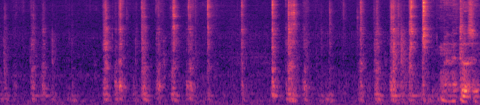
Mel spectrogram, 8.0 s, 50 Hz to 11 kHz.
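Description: Irregular metallic clicks and knocks as the cast-iron cylinder barrel of a Kohler KT17 twin is worked off its piston by hand.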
